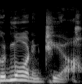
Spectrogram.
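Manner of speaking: put-on actor voice with Scottish accent. Retelling being greeted on set each morning: Sean Connery voice. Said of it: "That's the voice".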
